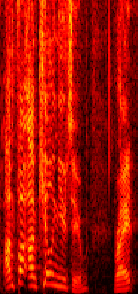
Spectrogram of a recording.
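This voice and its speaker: A man's voice: sits high, a little fast. A man hosting a casual podcast with friends, rambling and joking as he talks. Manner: rambling, joking, animated, swears freely. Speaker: podcast host. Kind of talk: casual banter among friends.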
